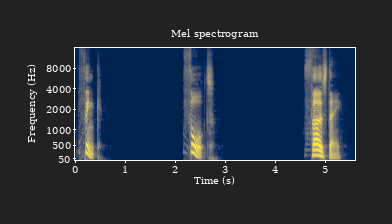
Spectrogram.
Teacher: It's like that. It's like a leaking of air through the top teeth. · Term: voiceless th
